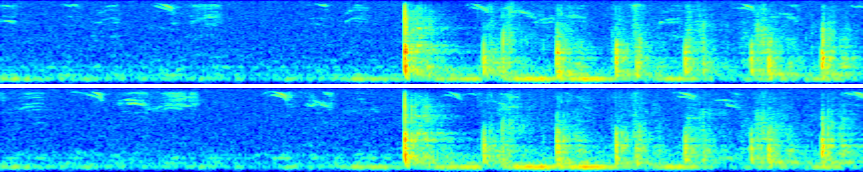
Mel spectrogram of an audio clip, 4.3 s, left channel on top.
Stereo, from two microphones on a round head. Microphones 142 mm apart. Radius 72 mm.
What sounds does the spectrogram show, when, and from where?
2.0 s running footsteps: 15° left (ahead or behind), 2.5 m; by 4.2 s 10° left (ahead or behind), 4.5 m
